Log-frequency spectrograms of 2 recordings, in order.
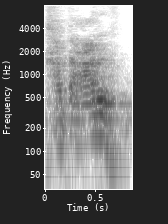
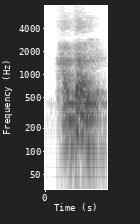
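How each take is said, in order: First: The word ends with an extra final vowel syllable. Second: The word ends on a final consonant. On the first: This is the way the speaker usually reads it. "가다르라고 하잖아요" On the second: This is the way a phone app reads it. "이걸 거기서는 가달해요"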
